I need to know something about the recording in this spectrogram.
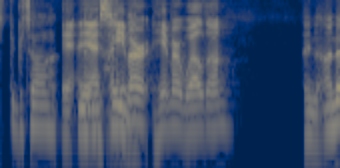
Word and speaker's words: Hamer: Is that how you pronounce the guitar? Yes, Hamer.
